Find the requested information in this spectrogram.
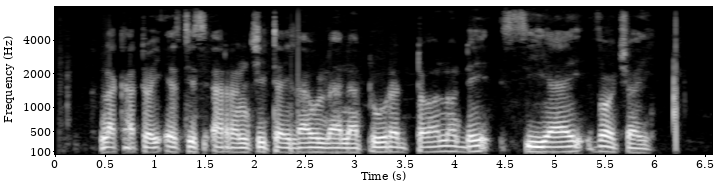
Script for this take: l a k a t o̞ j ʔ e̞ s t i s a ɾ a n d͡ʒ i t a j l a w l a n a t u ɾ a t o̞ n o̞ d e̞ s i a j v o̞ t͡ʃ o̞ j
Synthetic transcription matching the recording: l a k a t o̞ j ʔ e̞ s t i s a ɾ a n d͡ʒ i t a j l a w l a n a t u ɾ a t o̞ n o̞ d e̞ s i a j v o̞ t͡ʃ o̞ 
